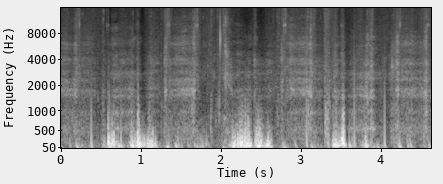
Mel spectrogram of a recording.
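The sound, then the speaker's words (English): A runner's footsteps cross rocks to ford a stream, with a few clusters of uneven crunching, scuffing steps separated by short gaps. “Another stream to ford here. Step over these rocks.”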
